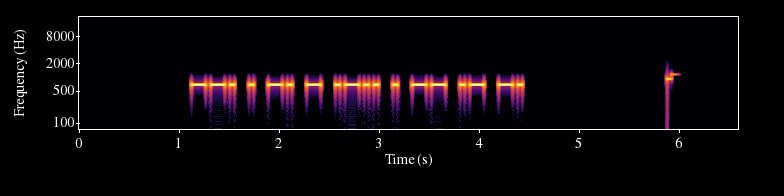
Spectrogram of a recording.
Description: Morse code, heard as a keyed tone, about 25 wpm, 700 Hz. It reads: GENTLEMAN
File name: Nine Letter Words - 25wpm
